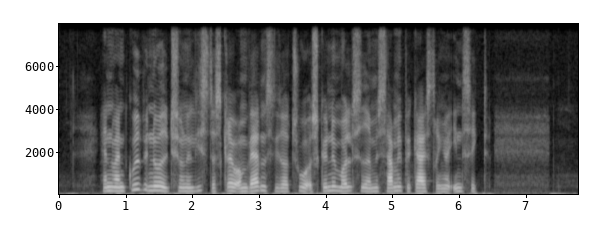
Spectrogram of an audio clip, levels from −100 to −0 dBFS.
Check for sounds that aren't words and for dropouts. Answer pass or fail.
pass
